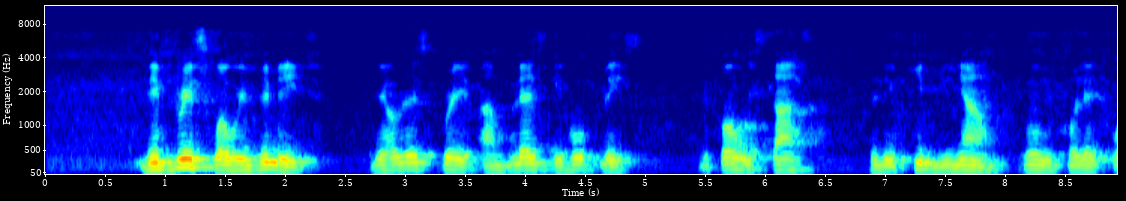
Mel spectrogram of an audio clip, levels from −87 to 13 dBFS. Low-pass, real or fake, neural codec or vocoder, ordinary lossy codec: 7.2 kHz; fake; codec, 16 kHz, 2 kbps, FunCodec, trained on Chinese and English, 25 frames a second; none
